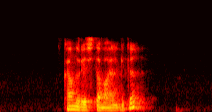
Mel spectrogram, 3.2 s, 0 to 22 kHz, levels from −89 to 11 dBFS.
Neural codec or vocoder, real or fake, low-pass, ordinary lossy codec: codec, 24 kHz, 6 kbps, HILCodec; fake; 5.4 kHz; AAC, 48 kbps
